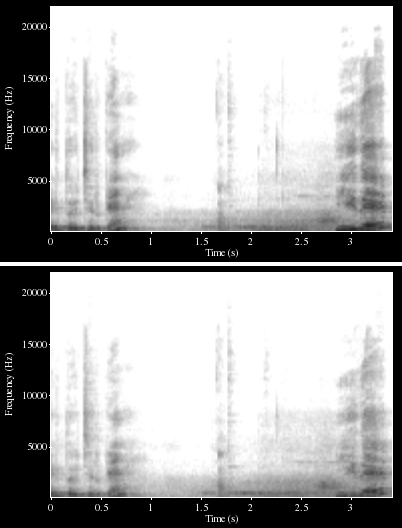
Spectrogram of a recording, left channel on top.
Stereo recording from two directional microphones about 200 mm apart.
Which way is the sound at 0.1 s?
30° left (ahead or behind).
